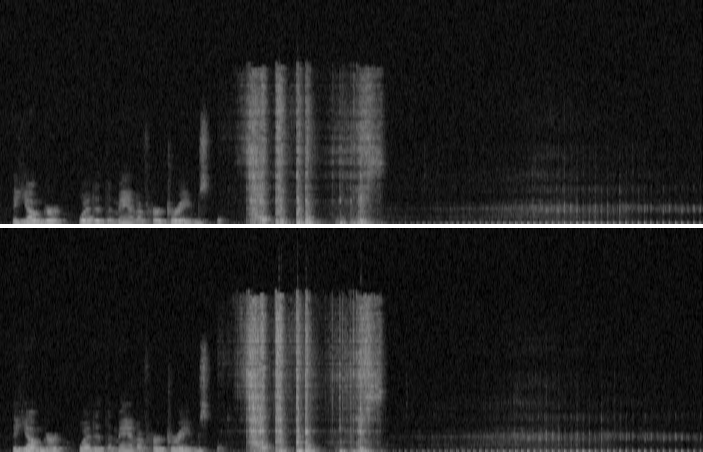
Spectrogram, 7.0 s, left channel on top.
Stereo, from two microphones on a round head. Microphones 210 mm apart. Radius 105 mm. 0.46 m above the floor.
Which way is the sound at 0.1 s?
20° left (ahead or behind).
